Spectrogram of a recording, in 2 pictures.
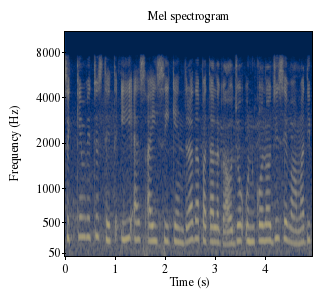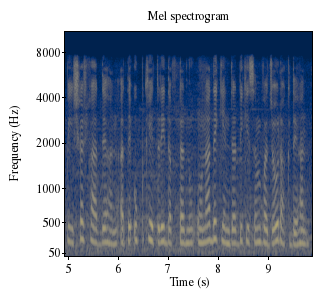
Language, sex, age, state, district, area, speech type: Punjabi, female, 18-30, Punjab, Ludhiana, urban, read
